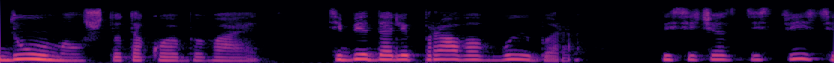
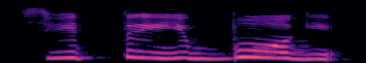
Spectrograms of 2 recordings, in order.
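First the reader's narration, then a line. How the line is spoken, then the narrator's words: Young man howling. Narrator (Russian): взвыл юноша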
